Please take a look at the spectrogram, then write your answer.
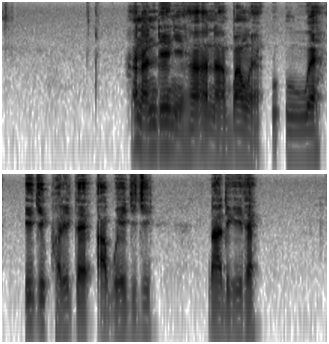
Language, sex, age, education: Igbo, male, 46-60, tertiary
